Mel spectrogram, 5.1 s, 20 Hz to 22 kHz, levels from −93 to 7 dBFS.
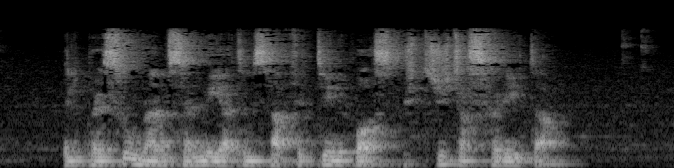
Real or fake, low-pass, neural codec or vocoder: real; 10.8 kHz; none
